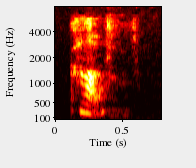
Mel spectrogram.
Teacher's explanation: labiodental which is already articulated by the lower lip against the upper teeth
